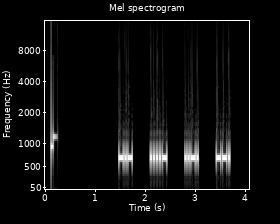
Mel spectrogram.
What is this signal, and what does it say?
Morse code, heard as a keyed tone, about 40 wpm, spaced as for 19 wpm, 700 Hz. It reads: K4FG
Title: USA Call Signs - 4x Character Spacing - 40wpm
